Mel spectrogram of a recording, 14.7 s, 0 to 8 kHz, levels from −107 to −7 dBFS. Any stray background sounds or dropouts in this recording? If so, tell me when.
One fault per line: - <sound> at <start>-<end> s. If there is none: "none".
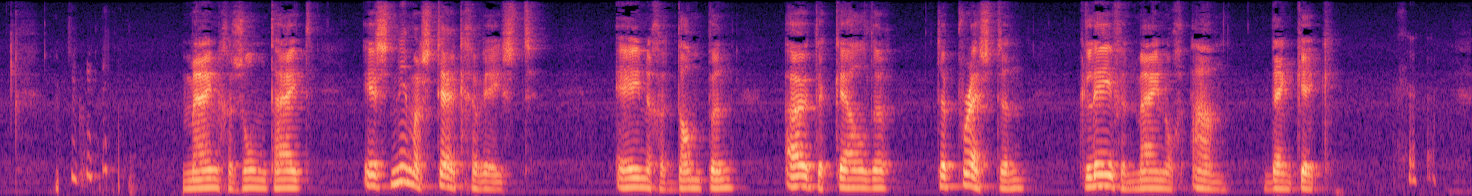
- laugh at 0.7-1.4 s
- laugh at 13.9-14.4 s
